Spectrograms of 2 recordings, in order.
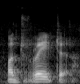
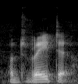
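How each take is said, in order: No difference in how they are said.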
